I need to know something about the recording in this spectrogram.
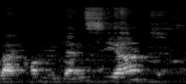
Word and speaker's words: la convivencia: That's why this period, especially the earliest part of the period, is sometimes called La Convivencia. Spaniards would say something like La Convivencia because they pronounce that C as a TH sound.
